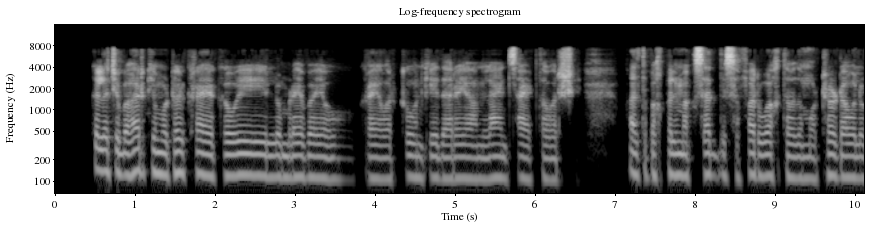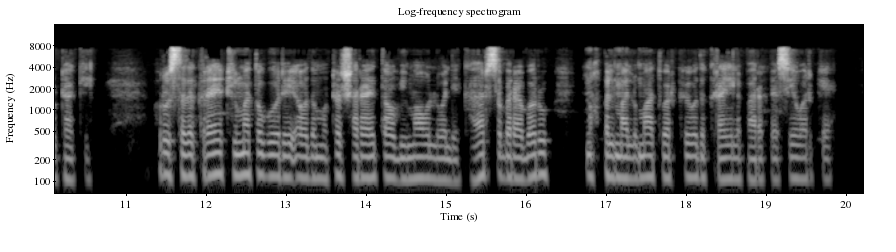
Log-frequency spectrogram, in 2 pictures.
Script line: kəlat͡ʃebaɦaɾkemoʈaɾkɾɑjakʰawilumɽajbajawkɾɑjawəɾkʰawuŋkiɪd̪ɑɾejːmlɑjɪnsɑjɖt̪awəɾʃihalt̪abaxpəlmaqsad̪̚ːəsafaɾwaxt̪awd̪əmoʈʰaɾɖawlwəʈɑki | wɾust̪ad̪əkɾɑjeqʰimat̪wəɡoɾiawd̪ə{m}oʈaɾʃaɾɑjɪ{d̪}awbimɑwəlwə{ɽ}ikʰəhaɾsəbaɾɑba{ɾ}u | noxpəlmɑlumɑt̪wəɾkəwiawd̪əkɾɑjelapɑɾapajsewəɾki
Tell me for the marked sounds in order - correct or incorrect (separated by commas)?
correct, incorrect, incorrect, correct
